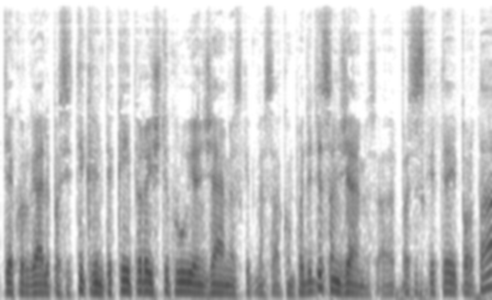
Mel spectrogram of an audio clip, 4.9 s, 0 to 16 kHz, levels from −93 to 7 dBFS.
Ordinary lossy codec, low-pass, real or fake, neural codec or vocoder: AAC, 48 kbps; 14.4 kHz; real; none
